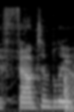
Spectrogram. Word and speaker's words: Fontainebleau: He owned the Fontainebleau Hotel in South Miami Beach, where Frank Sinatra, Esther Williams, and Marilyn Monroe had all stayed.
